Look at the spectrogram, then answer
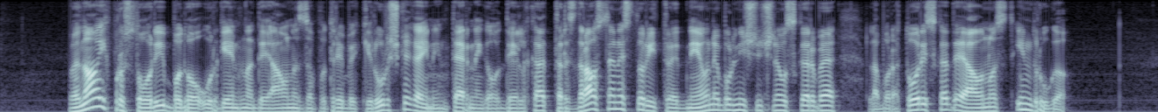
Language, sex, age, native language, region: Slovenian, male, 30-49, Slovenian, Carinthia region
